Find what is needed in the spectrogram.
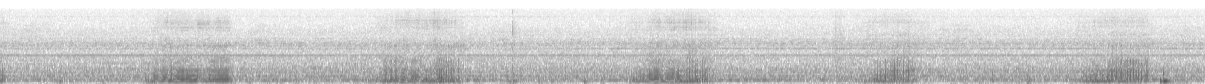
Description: My dog sleeps on her back and snores like a chainsaw...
